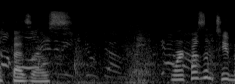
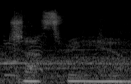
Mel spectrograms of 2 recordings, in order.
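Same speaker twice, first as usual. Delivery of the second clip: softer, slow breathy-style tease; mock ASMR; 7 semitones lower, 5 dB quieter, slower than usual. Shown as a demonstration. Streamer teasing a viewer in ASMR voice. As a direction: lean in like an ASMR whisper. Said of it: "my A S M R voice".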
